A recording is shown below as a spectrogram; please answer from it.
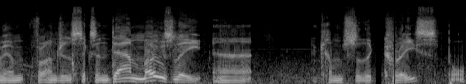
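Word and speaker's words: Moseley: It is pronounced Mosley, by the way. Sometimes even called Mousley and all sorts, but he does say Mosley.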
